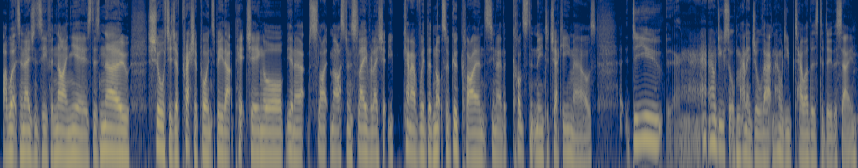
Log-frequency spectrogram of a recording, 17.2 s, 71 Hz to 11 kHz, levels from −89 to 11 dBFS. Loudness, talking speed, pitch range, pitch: -27 LUFS, 220 wpm, 105-120 Hz, 110 Hz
